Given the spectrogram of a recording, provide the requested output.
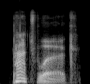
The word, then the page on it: patchwork: British English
